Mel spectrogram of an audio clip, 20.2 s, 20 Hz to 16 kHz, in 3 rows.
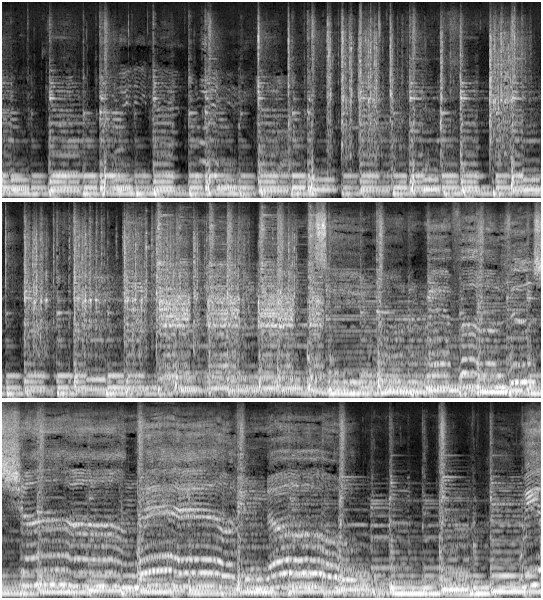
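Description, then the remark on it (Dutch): A song plays at steady, fairly loud volume: the 18th of 18 studio takes, a longer version of the song. A full band mix of driving rhythm, sustained tonal parts and a wavering lead voice or melody line runs throughout. “Maar de 18e, die is eigenlijk een wat langere versie, maar die klinkt ongeveer zo.”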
